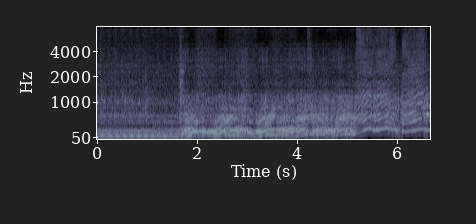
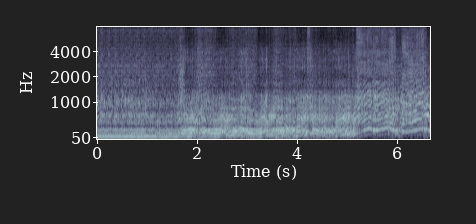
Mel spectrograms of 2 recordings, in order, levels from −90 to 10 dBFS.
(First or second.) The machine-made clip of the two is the second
